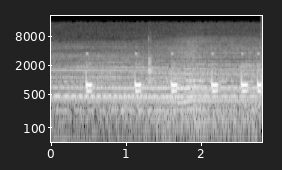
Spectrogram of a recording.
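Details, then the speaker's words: DJI Mini 4 Pro drone in flight during first-flight handling: six short mid-pitched beeps over a steady motor whine, the obstacle detection warning that an obstacle is nearby. "Les bips qu'on entend, c'est la détection d'obstacles. Il détecte qu'il y a un obstacle à proximité, donc il vous avertit."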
